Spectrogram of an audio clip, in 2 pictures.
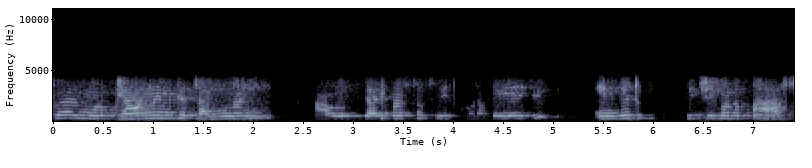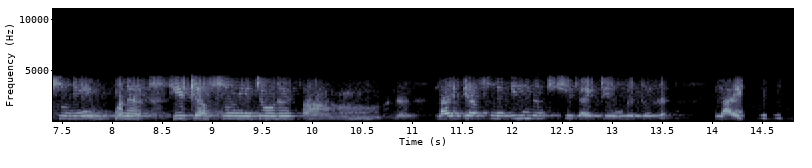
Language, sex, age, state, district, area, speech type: Odia, female, 30-45, Odisha, Khordha, rural, conversation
